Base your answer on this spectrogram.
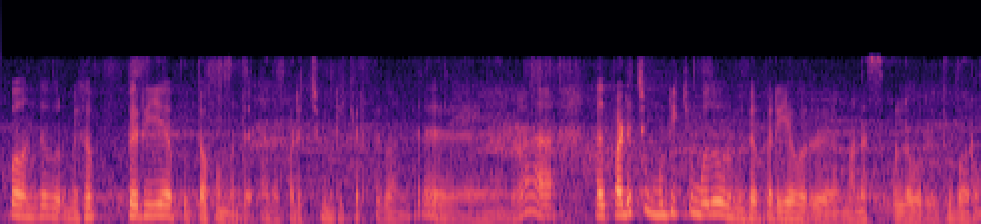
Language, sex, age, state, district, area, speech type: Tamil, female, 45-60, Tamil Nadu, Thanjavur, rural, spontaneous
